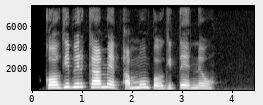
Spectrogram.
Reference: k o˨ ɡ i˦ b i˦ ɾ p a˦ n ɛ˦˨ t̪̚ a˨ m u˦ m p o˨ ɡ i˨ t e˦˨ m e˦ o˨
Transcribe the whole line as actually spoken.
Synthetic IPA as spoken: k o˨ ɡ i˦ b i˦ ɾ k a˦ m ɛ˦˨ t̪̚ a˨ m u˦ m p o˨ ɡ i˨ t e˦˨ n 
